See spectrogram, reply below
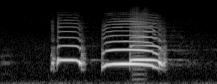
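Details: Common crane in autumn, two loud bugling calls, a shorter note followed by a longer, steady, trumpeting one full of overtones, with only faint background otherwise.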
